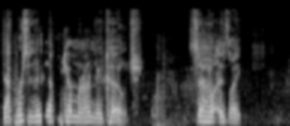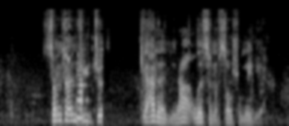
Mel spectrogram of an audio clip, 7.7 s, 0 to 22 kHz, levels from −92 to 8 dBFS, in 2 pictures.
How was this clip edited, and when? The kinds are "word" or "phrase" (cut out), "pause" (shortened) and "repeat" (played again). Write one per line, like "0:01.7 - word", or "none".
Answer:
none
